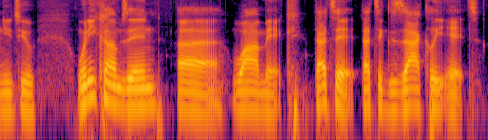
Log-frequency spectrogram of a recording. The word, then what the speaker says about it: Wommack: So it's Wamik. But it's spelled WOMMACK. But it's Wamik.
